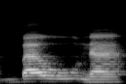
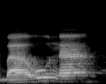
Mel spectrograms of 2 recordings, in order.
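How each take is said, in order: First: The first vowel sound is short and soft. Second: The first vowel sound is drawn out long. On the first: The speaker calls it right. "harusnya bauna" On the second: The speaker calls it wrong. "Jadi itu malah dipanjangkan"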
